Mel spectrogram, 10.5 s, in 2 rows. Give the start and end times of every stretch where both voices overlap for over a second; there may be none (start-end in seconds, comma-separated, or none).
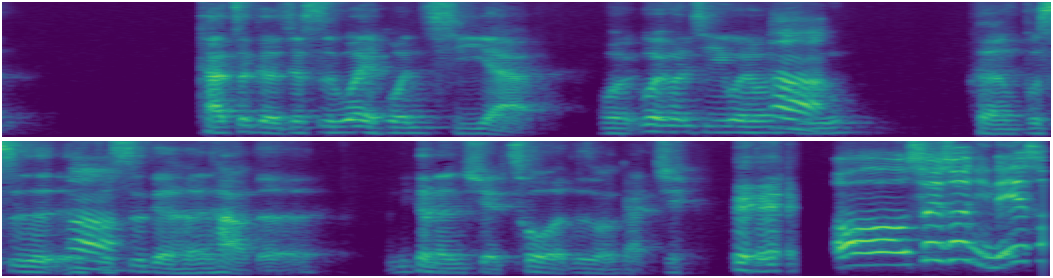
none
